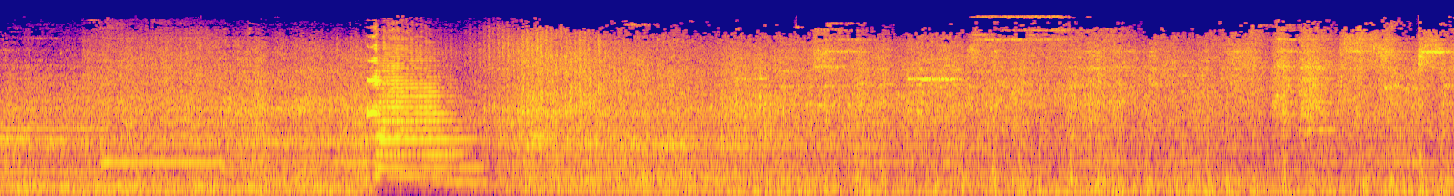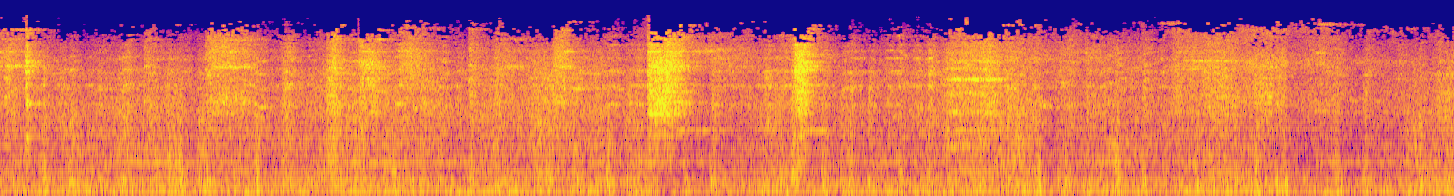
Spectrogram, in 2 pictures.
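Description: Diesel-electric locomotive hauling a long freight train of tarpaulin-covered flat wagons past at close range: a steady rumble with wheels clattering over the rail joints. A short horn blast sounds about four seconds in.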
